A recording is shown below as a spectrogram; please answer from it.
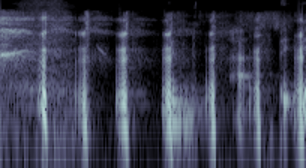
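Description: Men laughing: a run of short, breathy laugh pulses that grow shorter and fainter.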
